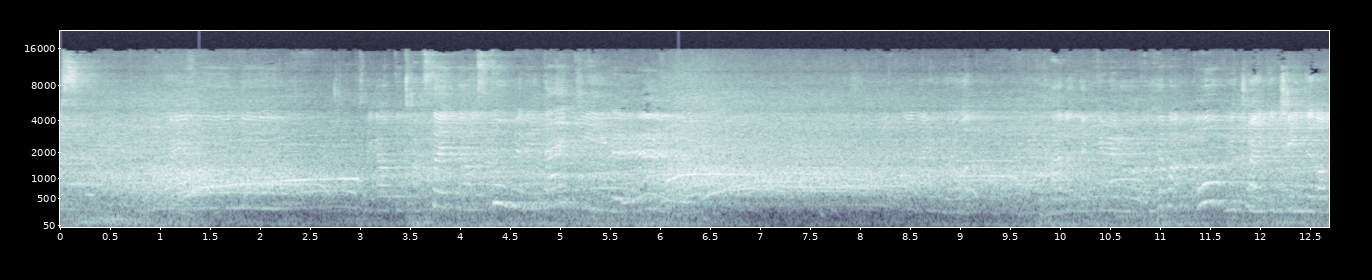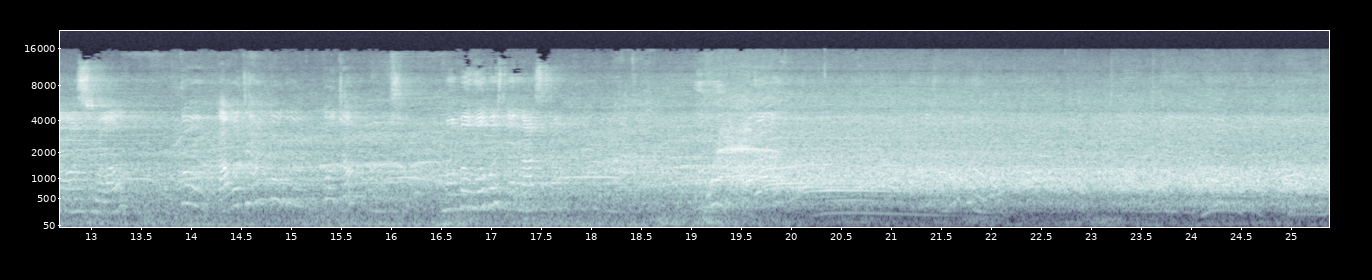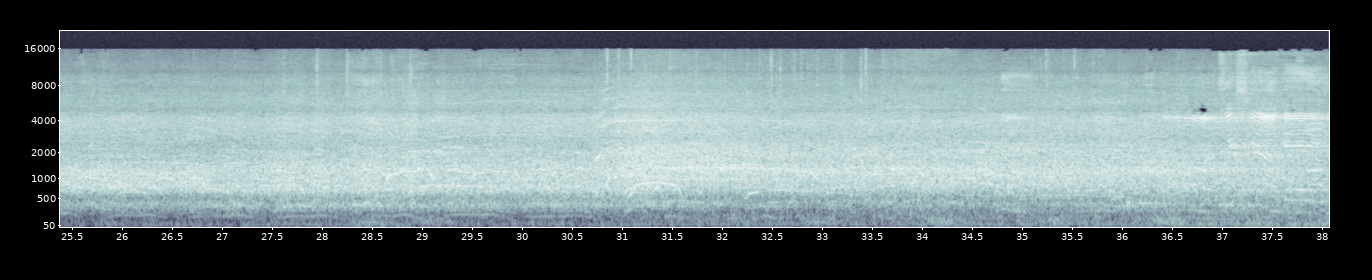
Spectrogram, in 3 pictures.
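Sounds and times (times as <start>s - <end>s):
crowd cheering and screaming: 0.0s - 38.0s.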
